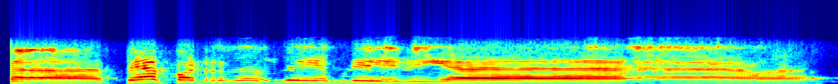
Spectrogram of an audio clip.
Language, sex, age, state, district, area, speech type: Tamil, male, 60+, Tamil Nadu, Cuddalore, rural, conversation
